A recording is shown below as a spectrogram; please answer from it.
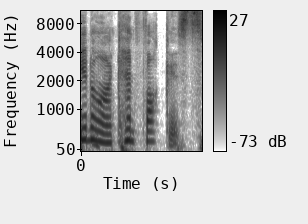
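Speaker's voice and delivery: put-on French Canadian accent. Retelling Vero's repeated answer to the group, imitating Vero's French Canadian accent. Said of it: "if you say it in the French Canadian way".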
